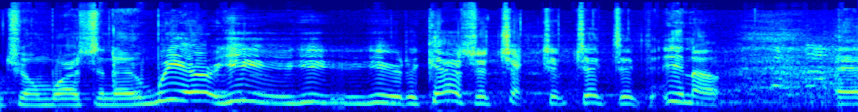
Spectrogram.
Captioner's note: mimicking echoing microphone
